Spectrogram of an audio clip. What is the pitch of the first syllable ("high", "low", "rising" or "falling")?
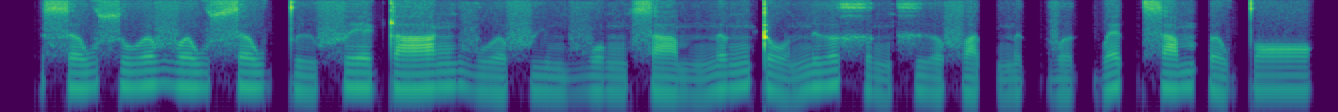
rising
